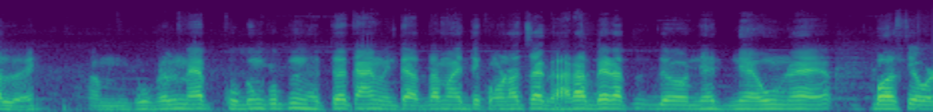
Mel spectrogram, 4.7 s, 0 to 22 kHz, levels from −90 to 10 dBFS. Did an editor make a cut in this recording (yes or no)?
no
